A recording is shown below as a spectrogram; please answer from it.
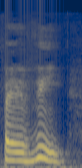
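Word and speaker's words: παιδί: Альфа-йота, альфа-йота Э передает нам. Пэ-ви. Пэ-ви — это ребенок. Пэ-ви, пэ-ви. Именно альфа-йота там пишется.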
